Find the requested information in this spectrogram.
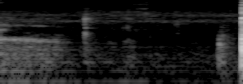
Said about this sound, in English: it's coffee with Jesus. I'm going to take a drink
